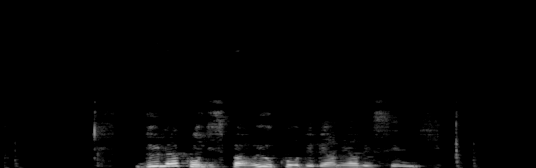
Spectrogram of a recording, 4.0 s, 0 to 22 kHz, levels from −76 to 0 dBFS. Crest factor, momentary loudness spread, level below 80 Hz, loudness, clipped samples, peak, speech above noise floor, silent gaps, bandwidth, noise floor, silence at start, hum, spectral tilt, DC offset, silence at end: 18 dB; 22 LU; -82 dBFS; -24 LUFS; under 0.1%; -8 dBFS; 59 dB; none; 7.8 kHz; -83 dBFS; 1 s; none; -6 dB/octave; under 0.1%; 0.9 s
